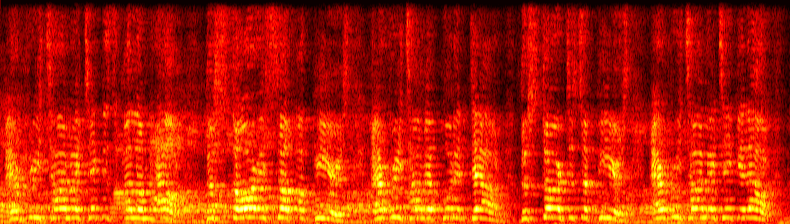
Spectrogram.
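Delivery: loud, high, booming declaration; commanding proclamation. Acted. Preacher voicing Imam Ali, booming his command to Marhab. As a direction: proclaim it like a hero's decree, rising and ringing.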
